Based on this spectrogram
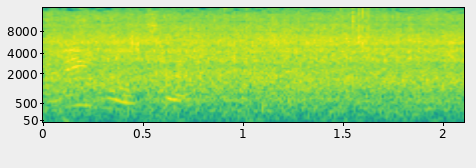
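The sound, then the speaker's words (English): Steady rushing of flowing river water at a river crossing, a broad continuous wash of noise, with a couple of faint high chirps briefly rising above it near the start. “Squeaky bum hole river crossing.”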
